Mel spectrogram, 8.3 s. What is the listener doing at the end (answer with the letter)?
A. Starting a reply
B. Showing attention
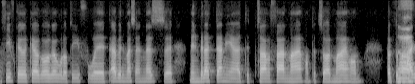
B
